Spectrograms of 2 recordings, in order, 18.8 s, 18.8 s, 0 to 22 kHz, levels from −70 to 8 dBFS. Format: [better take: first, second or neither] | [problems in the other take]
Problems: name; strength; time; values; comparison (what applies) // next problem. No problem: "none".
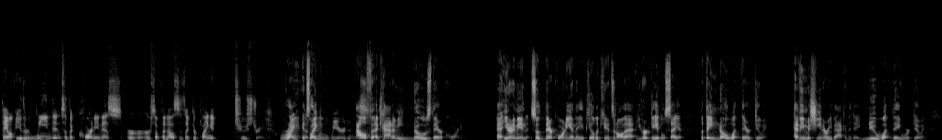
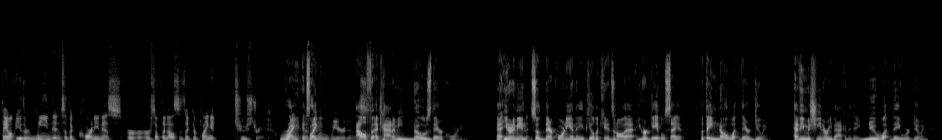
second | thin; very; fading below 350 Hz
